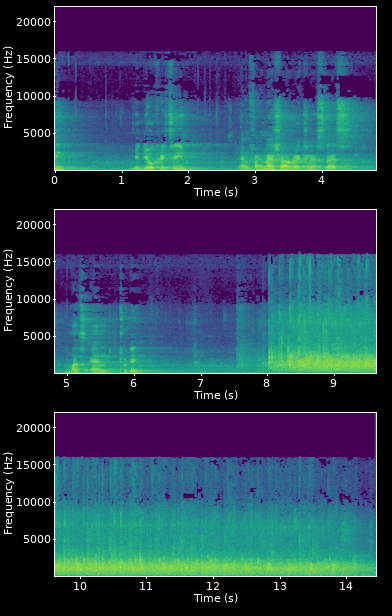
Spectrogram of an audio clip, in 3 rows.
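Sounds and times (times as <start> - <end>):
speech: 0.0 - 0.3, 1.1 - 2.2, 2.8 - 6.4
large audience applauding a speech: 7.9 - 14.4.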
